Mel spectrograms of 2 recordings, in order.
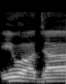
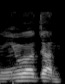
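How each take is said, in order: First: The word ends with a long vowel. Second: The word ends with an n sound. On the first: "ও ফু করলে হবে" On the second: "ইওয়া জিম আলিফ দুই জবর জান"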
